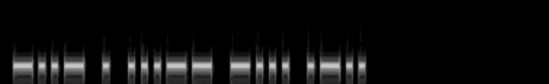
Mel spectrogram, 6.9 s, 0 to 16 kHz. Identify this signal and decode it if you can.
Morse code, heard as a keyed tone, about 15 wpm, 700 Hz. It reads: XE3BL
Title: DXCC-100 Call Signs - 5 Characters - 15wpm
